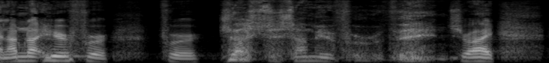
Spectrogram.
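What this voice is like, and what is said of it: Batman-style character voice. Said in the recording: “my best Bat Dad impression”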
